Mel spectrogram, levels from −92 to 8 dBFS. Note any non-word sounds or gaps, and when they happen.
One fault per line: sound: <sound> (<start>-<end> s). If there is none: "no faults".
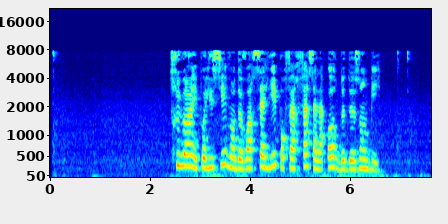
no faults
